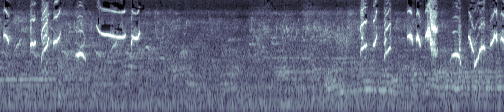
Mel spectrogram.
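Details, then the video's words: Champion Oriental magpie-robin, recorded as training and teaser material for white-rumped shamas, gives quick twisting whistled phrases, falls silent for about three seconds, then resumes with rapid sharp chips and slurred notes; faint low hum behind. "Kacer Juara untuk Masteran dan Pancingan murai batu"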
